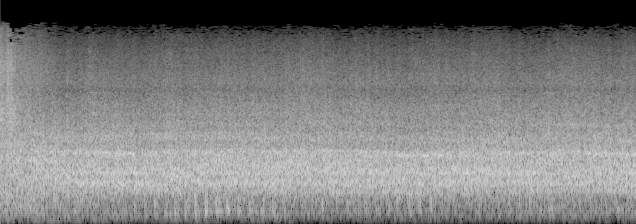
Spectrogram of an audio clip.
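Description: Rake of passenger coaches behind the steam locomotive Tornado running past at speed, a steady noise of steel wheels rolling on the rails.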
